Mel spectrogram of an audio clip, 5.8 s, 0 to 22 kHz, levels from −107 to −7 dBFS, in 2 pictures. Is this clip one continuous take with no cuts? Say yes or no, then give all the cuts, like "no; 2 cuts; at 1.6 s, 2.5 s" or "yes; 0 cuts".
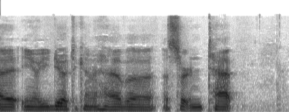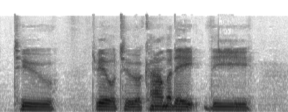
yes; 0 cuts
